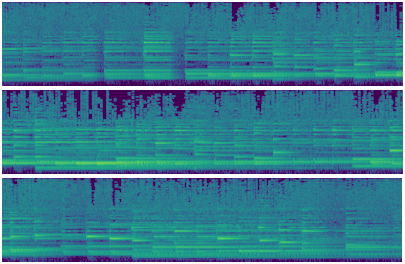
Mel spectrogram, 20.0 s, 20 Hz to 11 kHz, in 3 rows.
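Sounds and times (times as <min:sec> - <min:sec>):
gentle piano melody: 0:00.0 - 0:20.0.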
